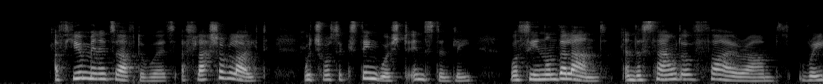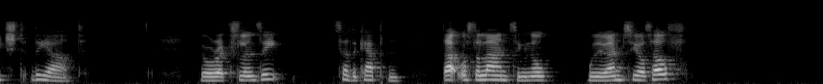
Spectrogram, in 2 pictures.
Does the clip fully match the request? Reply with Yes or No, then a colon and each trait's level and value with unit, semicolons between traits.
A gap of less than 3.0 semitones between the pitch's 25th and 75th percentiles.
No: average, 3.8 semitones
